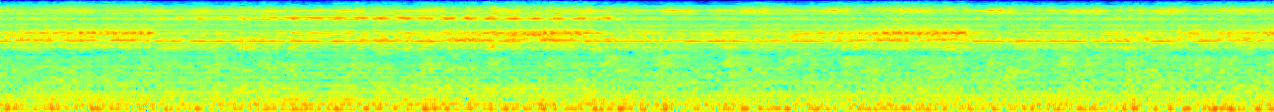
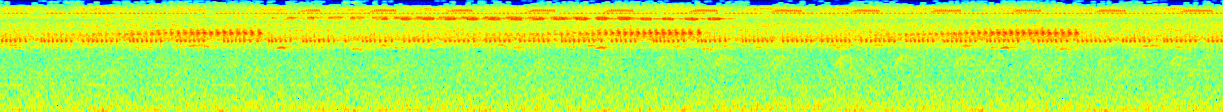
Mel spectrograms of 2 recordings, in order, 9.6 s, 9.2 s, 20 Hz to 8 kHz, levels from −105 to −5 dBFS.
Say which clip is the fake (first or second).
first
